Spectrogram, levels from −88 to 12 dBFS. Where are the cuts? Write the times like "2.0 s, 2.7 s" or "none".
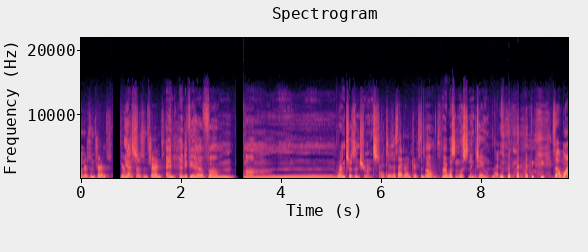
none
